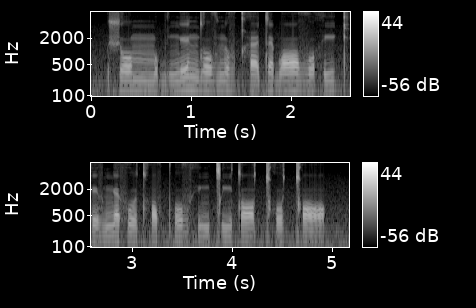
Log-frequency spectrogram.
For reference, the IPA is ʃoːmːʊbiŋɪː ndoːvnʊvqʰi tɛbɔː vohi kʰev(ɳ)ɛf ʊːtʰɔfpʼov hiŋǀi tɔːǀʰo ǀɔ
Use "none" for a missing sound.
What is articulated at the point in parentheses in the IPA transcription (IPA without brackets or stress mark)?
ŋ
